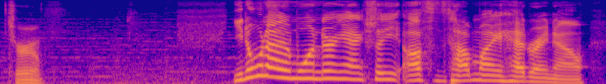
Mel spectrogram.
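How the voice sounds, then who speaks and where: A man's voice: sits high, huge pitch swings, a little fast, fairly bright tone, no echo, studio quality, soft background music. A man giving casual reaction commentary on game voice lines as a host, musing aloud in loose, informal fragments.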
